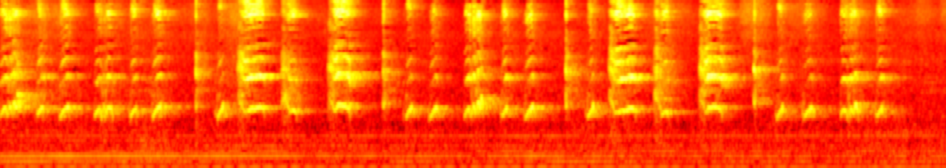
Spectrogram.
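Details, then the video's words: Indoor pet cockatiel in full song: rich, buzzy, harmonic chirps and squeaky warbles in uneven bursts with short gaps, some louder notes standing out, against a constant low hum. "Adorable Cockatiel Milo's Cute Singing Moments"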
